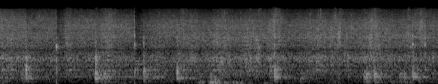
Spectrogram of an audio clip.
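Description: Meat for kimchi stew sizzles steadily in a pan with butter and soy sauce, with close scraping and stirring knocks from a utensil recurring over the continuous frying hiss.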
